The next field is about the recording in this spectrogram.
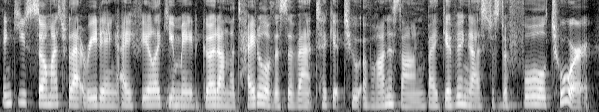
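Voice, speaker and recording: A woman's voice: lowish voice, steady tone, normal speed, few pauses, slight background noise. A woman hosting a live event, asking a guest questions politely into a studio mic on a small stage. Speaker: host. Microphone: studio mic on a stand.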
